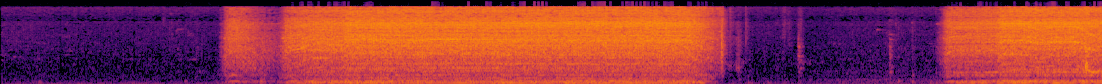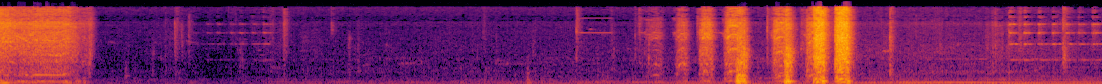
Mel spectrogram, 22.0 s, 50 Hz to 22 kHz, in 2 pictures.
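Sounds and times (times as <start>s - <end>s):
electric power tool running: 2.3s - 7.2s, 9.4s - 12.0s.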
